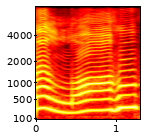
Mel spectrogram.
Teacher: لہن علیم اللہ عین کو باریک پڑھیں گے، لام سے پہلے زبر ہے، لام کو پر پڑھیں گے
